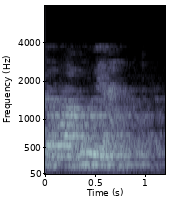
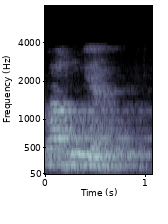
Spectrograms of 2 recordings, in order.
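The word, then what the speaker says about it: راهويه: وقد خالف الإمام أحمد في ذلك صاحبه إسحاق بن راهوية، المحدثون يقولون راهوية مثقوية سيبوية ويغضبون إذا قرأها ويه مثقة ويه لا يريد هكذا ينطقها المحدث راهوية هذه فاعلة.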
